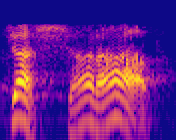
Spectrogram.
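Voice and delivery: high, loud, slow shut up; hammed-up divine scolding; mock God voice. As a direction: drag out a stern command from above. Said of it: "God's like".

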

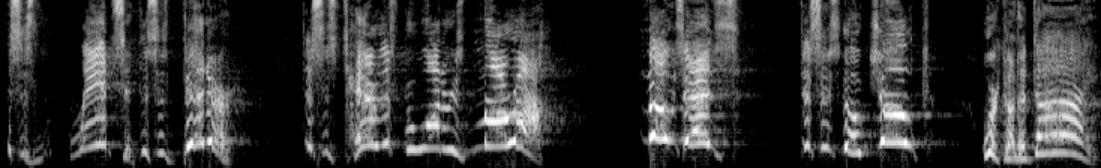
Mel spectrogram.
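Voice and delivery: high, loud mock panic; hammed-up wailing. Israelites crying to Moses that the water is bitter, mock panic.

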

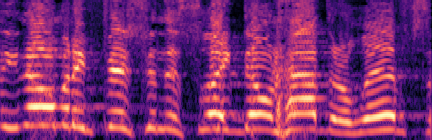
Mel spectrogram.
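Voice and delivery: loud, high comeback; defensive retort. Retold or imitated. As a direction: fire back loudly in mock defence. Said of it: "I said".

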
